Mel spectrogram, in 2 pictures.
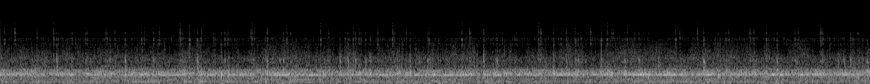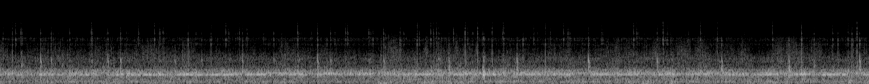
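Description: A bicycle rattles and clicks over small bumps.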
